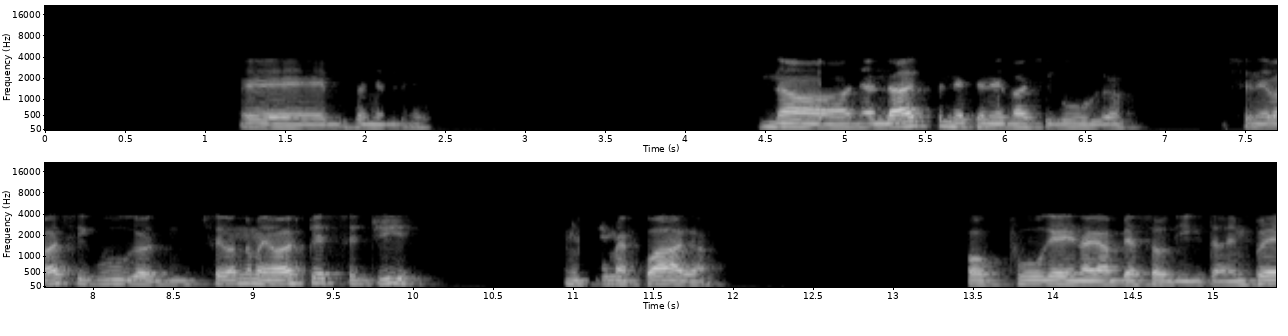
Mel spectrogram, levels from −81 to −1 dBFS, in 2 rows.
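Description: No technical faults are audible anywhere here.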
